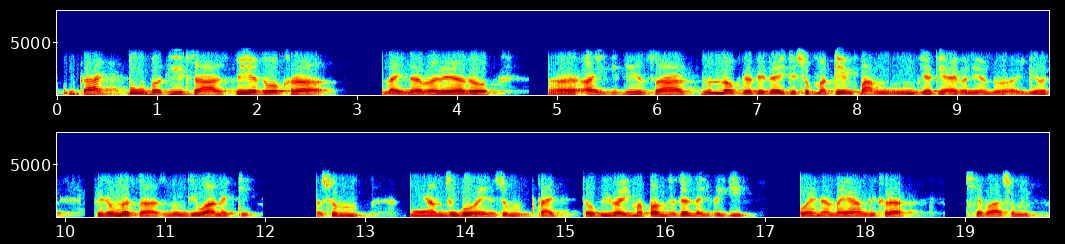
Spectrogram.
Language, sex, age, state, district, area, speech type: Manipuri, male, 45-60, Manipur, Imphal West, urban, conversation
